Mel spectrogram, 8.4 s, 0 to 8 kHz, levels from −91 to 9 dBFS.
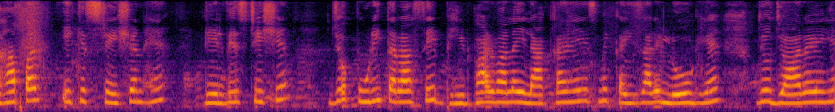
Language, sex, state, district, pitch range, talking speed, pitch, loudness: Angika, female, Bihar, Madhepura, 255-295 Hz, 170 wpm, 275 Hz, -17 LUFS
